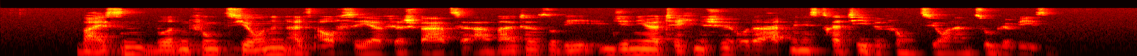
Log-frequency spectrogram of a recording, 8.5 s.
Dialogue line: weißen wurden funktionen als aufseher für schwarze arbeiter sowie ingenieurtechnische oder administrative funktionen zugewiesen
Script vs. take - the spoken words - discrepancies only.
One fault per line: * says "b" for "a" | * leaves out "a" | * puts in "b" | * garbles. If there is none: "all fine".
all fine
